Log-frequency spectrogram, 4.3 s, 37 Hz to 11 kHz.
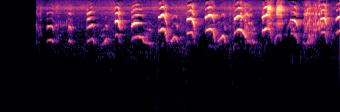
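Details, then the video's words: A parrot sings a quick run of bright, squeaky whistles and warbling chirps, about three notes a second, some rising and some falling; recorded 17 September 2023. "Parrot Singing"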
